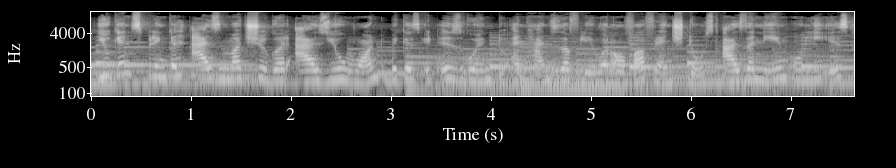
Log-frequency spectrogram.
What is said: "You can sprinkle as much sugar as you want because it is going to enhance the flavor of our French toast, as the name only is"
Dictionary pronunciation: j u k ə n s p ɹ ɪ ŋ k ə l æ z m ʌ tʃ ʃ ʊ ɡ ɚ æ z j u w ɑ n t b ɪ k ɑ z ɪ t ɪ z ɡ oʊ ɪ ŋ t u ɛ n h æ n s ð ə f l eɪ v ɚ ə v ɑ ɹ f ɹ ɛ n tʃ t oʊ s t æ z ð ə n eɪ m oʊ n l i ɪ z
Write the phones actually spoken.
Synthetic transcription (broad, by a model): j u k ə n s p ɹ ɪ ŋ k ə l æ z m ʌ tʃ ʃ ʊ ɡ ɚ æ z j u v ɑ n t b ɪ k ɑ z ɪ t ɪ z ɡ oʊ ɪ ŋ t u ɛ n h æ n s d ə f l eɪ v ɚ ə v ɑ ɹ f ɹ ɛ n tʃ t oʊ s t æ z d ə n eɪ m oʊ n l i ɪ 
